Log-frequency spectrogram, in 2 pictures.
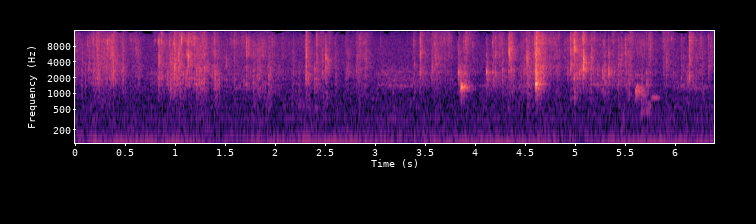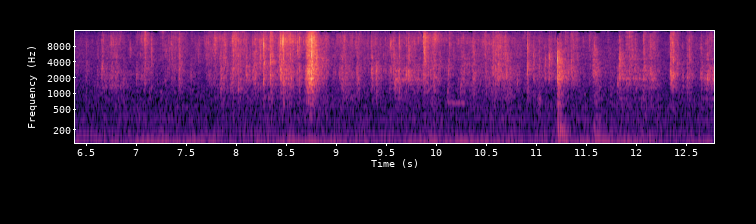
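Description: A box of wafer cookies being struggled open by hand: irregular crinkling, tearing and crackling of the packaging that keeps going, over a steady low hum.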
